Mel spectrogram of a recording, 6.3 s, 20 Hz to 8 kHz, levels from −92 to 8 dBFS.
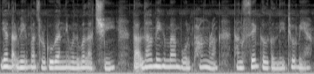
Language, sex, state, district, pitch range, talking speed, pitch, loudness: Garo, female, Meghalaya, West Garo Hills, 195-225 Hz, 85 wpm, 205 Hz, -14 LUFS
